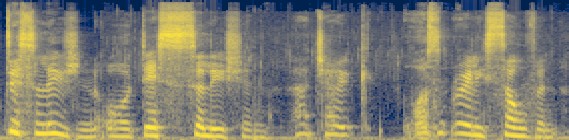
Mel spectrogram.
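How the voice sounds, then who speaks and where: Higher-pitched, menacing woman acting a villainess. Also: a little slow, a little hiss or hum, low-quality recording. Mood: dry menace. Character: cool, menacing woman hunter serving evil tower. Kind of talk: comic horror audio drama.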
